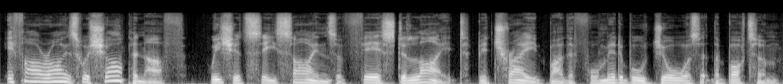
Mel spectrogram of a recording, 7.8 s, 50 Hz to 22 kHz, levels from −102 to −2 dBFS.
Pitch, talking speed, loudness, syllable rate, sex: 115 Hz, 160 wpm, -17 LUFS, 4.0 syllables/s, male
